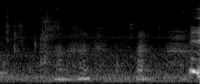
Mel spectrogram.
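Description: A person's soft, brief chuckle in a quiet room, with a loud voice starting right at the end.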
